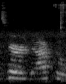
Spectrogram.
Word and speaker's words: pterodactyl: Why Why can't you hear a pterodactyl go to the bathroom? Why not? Because the P is silent.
